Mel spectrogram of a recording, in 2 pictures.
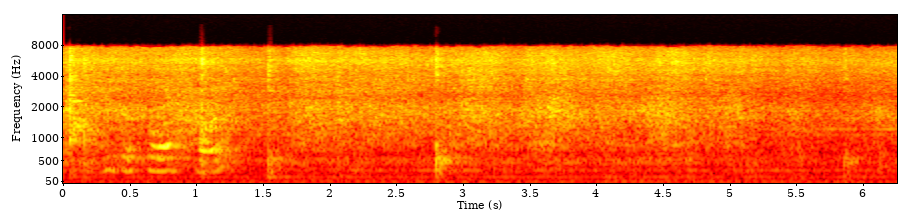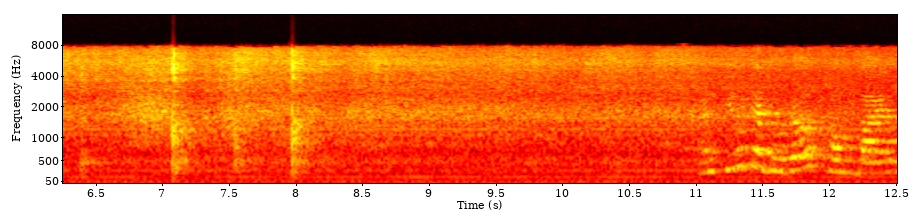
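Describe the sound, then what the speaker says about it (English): Noodles tossed and frying in a hot wok with dark and light soy sauce, a steady sizzle broken by scraping stir strokes and clanks, with a voice talking faintly over it. "We fry the noodles with the sauce first."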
